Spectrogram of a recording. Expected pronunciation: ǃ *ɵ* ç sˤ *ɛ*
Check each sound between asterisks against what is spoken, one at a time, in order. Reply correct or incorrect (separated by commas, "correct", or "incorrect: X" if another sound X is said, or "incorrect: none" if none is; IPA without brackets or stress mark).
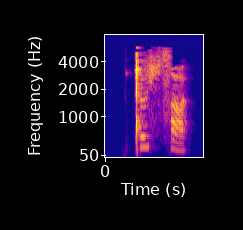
correct, incorrect: ə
